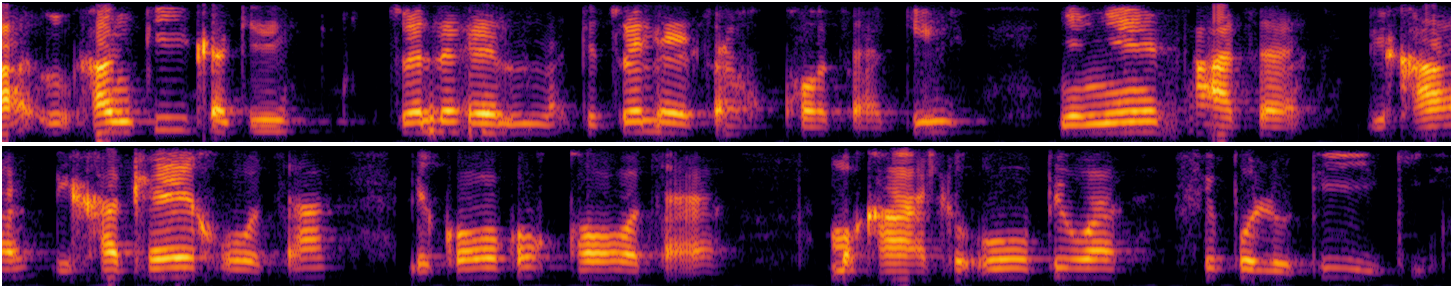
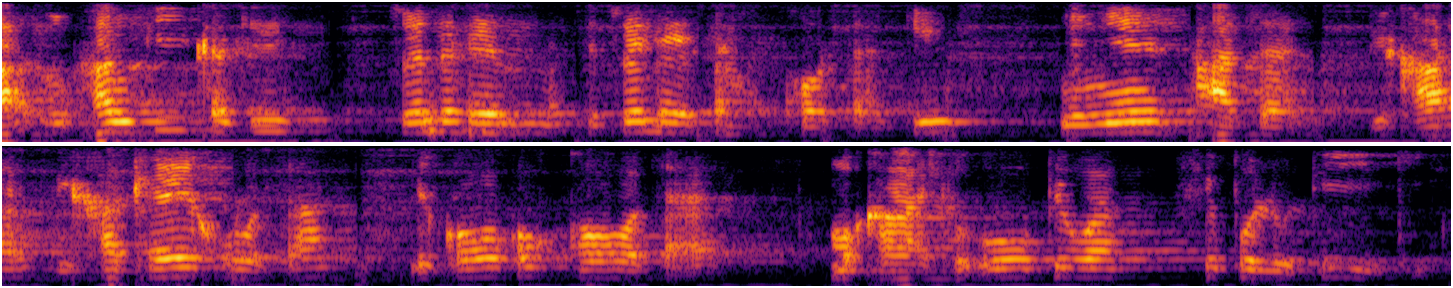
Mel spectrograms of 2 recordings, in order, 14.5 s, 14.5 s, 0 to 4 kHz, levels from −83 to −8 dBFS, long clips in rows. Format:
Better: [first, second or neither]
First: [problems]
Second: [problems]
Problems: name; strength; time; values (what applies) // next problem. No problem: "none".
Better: first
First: none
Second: noise reduction (neural separator model SepFormer DNS4)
